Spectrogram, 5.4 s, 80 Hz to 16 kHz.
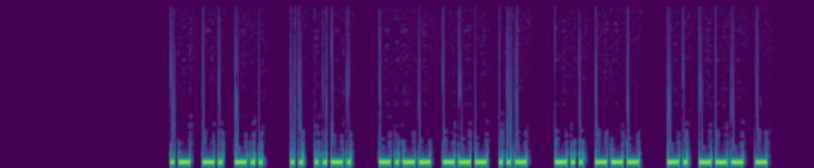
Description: Morse code, heard as a keyed tone, about 44 wpm, 700 Hz. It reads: AND IF YOU DO NOT
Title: Sets of 5 Words 45wpm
